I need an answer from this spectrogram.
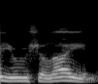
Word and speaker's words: Yerushalayim: The earliest mention of Jerusalem, or Yerushalayim, as we pronounce it, is found in the Egyptian execration text, the curse texts from Egypt that were written in hieratic script.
